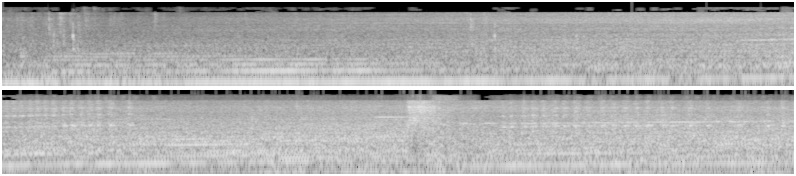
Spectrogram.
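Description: Daihatsu Copen's engine, heard from inside the cabin, revving up under hard acceleration. About six seconds in comes a clutchless upshift through its dog-gear gearbox: a brief sharp noise, a drop in revs, then the engine climbs again.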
